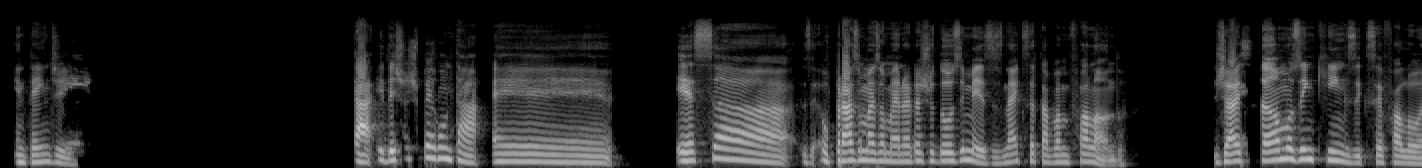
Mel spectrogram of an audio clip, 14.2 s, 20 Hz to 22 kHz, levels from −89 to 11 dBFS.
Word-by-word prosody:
Entendi. 165 -5 -4 2.8
Tá, 170 - +7
e 220 - -1
deixa 215 +3 +2
eu - - -11
te 235 - -14
perguntar, 230 - +1
eh, 170 -4 -2 0.6
essa 205 - +2 0.2
o 195 - 0
prazo, 210 +3 +4
mais 210 -2 +2
ou 200 - -1
menos, 185 -1 0
era 200 +2 -1
de 200 +1 -4
12 195 +3 -1
meses, 150 -9 -1
né, 170 +2 -1
que 180 - -22
você 190 - -4
estava 170 -2 -4
me 165 - -5
falando. 115 - -3 0.9
Já 180 +2 +4
estamos 210 +5 +2
em 235 0 +4
15, 205 -9 -2
que 150 - -21
você 165 - -3
falou, 150 -4 -2
185 Hz, 130 wpm, -23 LUFS, 165-205 Hz, 2.8 s, Tá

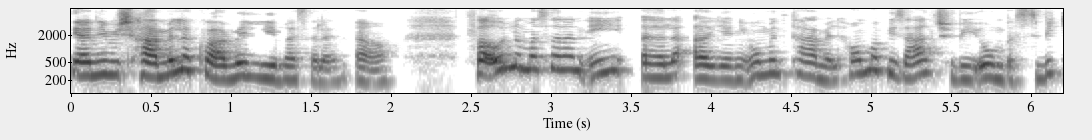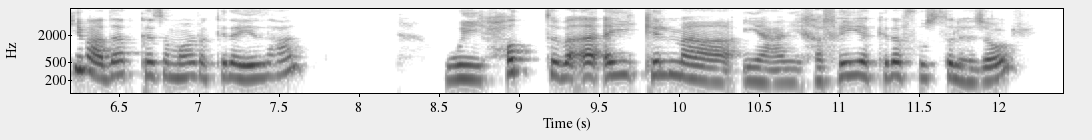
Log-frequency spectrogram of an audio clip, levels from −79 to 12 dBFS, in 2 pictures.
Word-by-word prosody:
يعني 260 +1 +6
مش 275 +1 +1
هاعمل 260 +5 +7
لك 335 -2 +1
واعمل 240 +1 +4
لي 220 - +2
مثلًا 205 -2 -6
آه، 185 -1 -6 0.4
فأقول - - +6
له 400 - +1
مثلًا 350 -1 -1
إيه، 320 +5 -3
آآ 235 -1 +1
لأ، 265 +3 -3
يعني 210 -2 -3
قوم 260 +3 -2
أنتَ 290 0 -7
أعمل 230 -7 -3
هو 275 +4 -2
ما 335 +2 0
بيزعلش 275 -3 -4
بيقوم، 220 +1 -1
بس 200 +1 -9
بييجي 285 +8 -1
بعدها 260 -5 +1
بكذا 260 -2 -4
مرة 245 +1 -4
كده 245 0 -2
يزعل، 250 - -1 0.9
ويحط 225 +8 0
بقى 250 0 +3
أي 265 +2 +1
كلمة 240 -8 -1
يعني 180 -2 -7
خفية 245 +9 -1
كده 260 0 +1
في 255 -2 -11
وسط 230 +1 -10
الهزار 200 -3 -2
245 Hz, 190 wpm, -21 LUFS, 215-275 Hz, 0.9 s, هاعمل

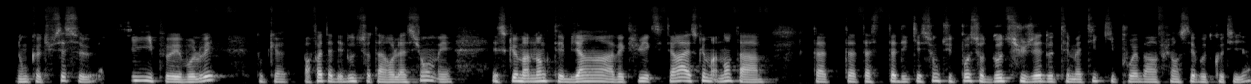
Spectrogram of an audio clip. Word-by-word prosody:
Donc 125 -1 -3
heu, - - +2
tu - - -16
sais 180 - 0
ce 130 -8 -4 0.3
s'il 180 -4 0
peut 130 -5 0
évoluer, 120 - +4 0.4
donc 130 -5 -11
heu, 120 -1 -5
parfois 155 - +2
tu 155 - 0
as - - +3
des - - -2
doutes 145 +2 +1
sur 140 -3 -4
ta 120 - 0
relation 115 +11 0
mais 120 -2 -4 0.4
est-ce - - -2
que - - +4
maintenant 145 +1 +5
que 155 - -3
tu 150 - +1
es - - +4
bien 140 +4 +3
avec 120 -2 -1
lui, 150 - +2
et - - -2
cetera, 145 +3 +2
est-ce 150 - -1
que - - +1
maintenant 160 +1 +1
tu 160 - 0
as 110 -1 0 0.5
tu - - -2
as 125 - +1
tu 125 +3 -6
as 130 - +1
tu 130 - -5
as - - +5
s 105 -2 -16
tu - - +2
as - - +8
des 125 -1 -4
questions 140 +6 -1
que 155 - -6
tu 150 - -4
te - - -31
poses 165 -1 +2
sur 140 - +2
d'autres 150 +6 +3
sujets, 140 -2 +4
d'autres 135 -1 -1
thématiques 125 +4 -3
qui 155 -4 -8
pourraient, 130 +1 -2
ben, 125 -1 -3
influencer 120 +2 -2
votre 120 -2 -4
quotidien? 120 +4 -4
135 Hz, 295 wpm, -22 LUFS, 120-150 Hz, 0.5 s, as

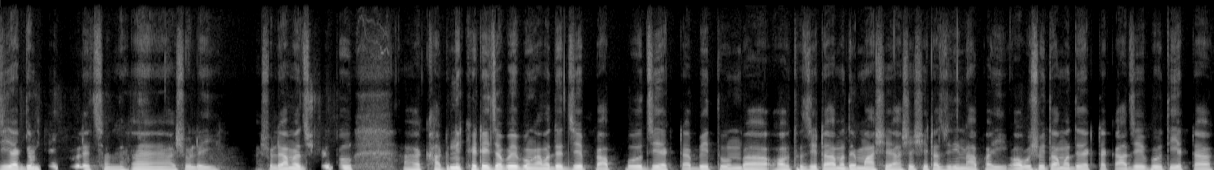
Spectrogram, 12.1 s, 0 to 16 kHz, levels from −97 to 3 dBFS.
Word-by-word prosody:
জি, - - -3
একদম 145 +1 +2
ঠিক 130 - -9
বলেছেন, 115 +1 -3 0.2
হ্যাঁ 115 -1 0 0.2
আসলেই 115 -1 -2 0.5
আসলে 135 +2 -3
আমরা 140 +1 +5 0.2
শুধু 140 +2 -6 0.6
আ - - -5 0.2
খাটুনি 140 +2 +4
খেটেই 145 0 +5
যাবো 145 0 +5
এবং 140 +1 +3
আমাদের 135 0 +3
যে 140 - +6
প্রাপ্য 125 -1 -4 0.2
যে 135 - +2
একটা 130 +1 -11
বেতন 130 0 0
বা 120 - +2 0.3
অর্থ 120 0 -1
যেটা 125 0 +1
আমাদের 125 0 +2
মাসে 115 +1 -1
আসে 115 +2 -3
সেটা 125 0 -1
যদি 125 0 -1
না 120 - -1
পাই 120 0 -2 0.2
অবশ্যই 135 +2 0
তো - - 0
আমাদের 135 +1 -1
একটা 135 - -10
কাজের 130 +1 -1
প্রতি 130 0 -1
একটা 130 0 -6
130 Hz, 185 wpm, -19 LUFS, 125-135 Hz, 0.6 s, যে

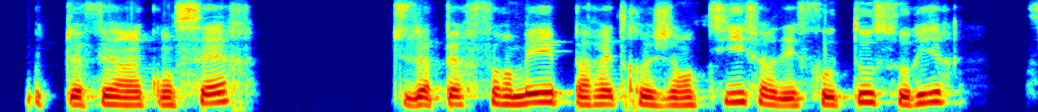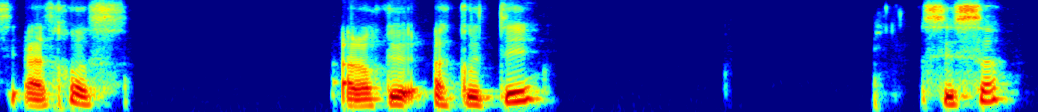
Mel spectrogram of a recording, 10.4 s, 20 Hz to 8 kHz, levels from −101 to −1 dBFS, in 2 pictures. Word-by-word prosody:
de - - -10
te 155 - +3
faire 160 +1 +2
un 150 - +2
concert, 190 +8 -1 0.7
tu - - -5
dois - - +5
performer, 175 +4 +2
paraître 160 -3 0
gentil, 150 +7 -1
faire 170 -6 0
des 140 0 +2
photos, 190 +8 +1
sourire. 195 +4 +2 0.4
C'est - - -13
atroce! - - -2 1.1
Alors 130 0 0
qu'à 150 - +1
côté 205 - +2 1.9
c'est 320 - 0
ça 235 +1 -1
165 Hz, 120 wpm, -13 LUFS, 150-205 Hz, 1.9 s, dois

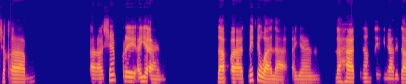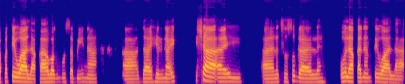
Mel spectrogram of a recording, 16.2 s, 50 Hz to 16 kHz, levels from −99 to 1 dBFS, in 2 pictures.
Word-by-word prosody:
tsaka 155 -3 0 1.3
Ah, 155 0 -2
syempre 200 -3 -2
ayan. 145 -7 +1 1.1
Dapat 160 -2 +3
may 225 - +1
tiwala 140 - +1 0.2
ayan. 140 -1 -9 0.5
Lahat 170 0 +4 0.2
ng 170 0 -8
nangyayari 155 -2 -8
dapat 155 +3 0
tiwala 170 -6 +5
ka, 155 0 +3
wag 160 0 +1
mong 170 0 -15
sabihin 160 0 -9
na, 150 0 -7 0.5
ah, 145 0 -3
dahil 160 +2 -2
nga 160 -1 0
ik 190 - -4 0.3
siya 200 -9 +6
ay, 170 -1 -1 0.4
ah, 150 +1 -1
nagsusugal 165 -1 -2 0.3
wala 185 +1 +3
ka 175 -1 +1
ng 170 -1 -6
tiwala. 150 -5 0
160 Hz, 110 wpm, -21 LUFS, 155-170 Hz, 1.3 s, siya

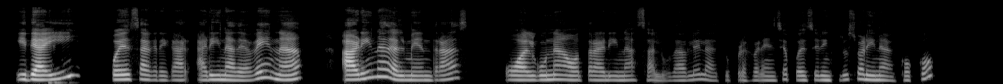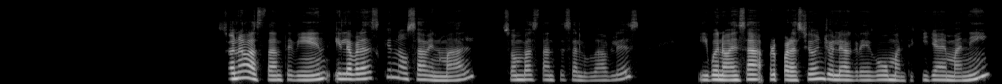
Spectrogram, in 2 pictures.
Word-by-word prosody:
y 230 +1 +1
de 230 -1 +10
ahí 225 - +6 0.4
puedes 225 +1 +3
agregar 200 -2 -4
harina 210 0 +1
de 195 - -2
avena, 250 +2 +2 0.4
harina 270 +11 +7
de 245 - +3
almendras 205 +6 -2 0.3
o 210 0 -1
alguna 210 +1 +1
otra 200 0 -4
harina 195 0 -7
saludable, 185 - -11
la 220 -4 -9
de 180 - -19
tu - - -24
preferencia, 190 +3 -12
puede 200 -2 -7
ser 205 +1 -11
incluso 215 +4 -7
harina 205 -3 -1
de 180 - -18
coco. 195 - -9 2.9
Suena 265 +4 +4
bastante 215 -5 +1
bien 210 +6 +1
y 250 - -2
la 245 - +4
verdad 250 +2 +3
es 280 - -11
que 335 +2 -10
no 275 -5 -3
saben 220 -5 -2
mal, 205 - -4 0.2
son 210 +1 -4
bastante 215 -1 -6
saludables 200 - -9 0.5
y, 210 -1 -4
bueno, 215 -1 +4
a 205 - +4
esa 230 +3 +3
preparación 230 +2 0
yo 230 - +1
le 215 - +2
agrego 200 +1 -3
mantequilla 200 +1 -5
de 205 - -1
maní 200 - 0
210 Hz, 155 wpm, -24 LUFS, 200-230 Hz, 2.9 s, de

